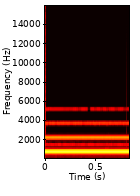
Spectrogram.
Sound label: ORG, Farfisa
